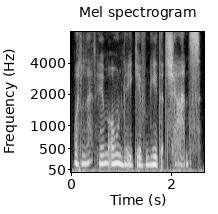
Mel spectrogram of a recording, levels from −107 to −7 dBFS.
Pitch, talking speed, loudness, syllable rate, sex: 175 Hz, 180 wpm, -22 LUFS, 4.0 syllables/s, female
